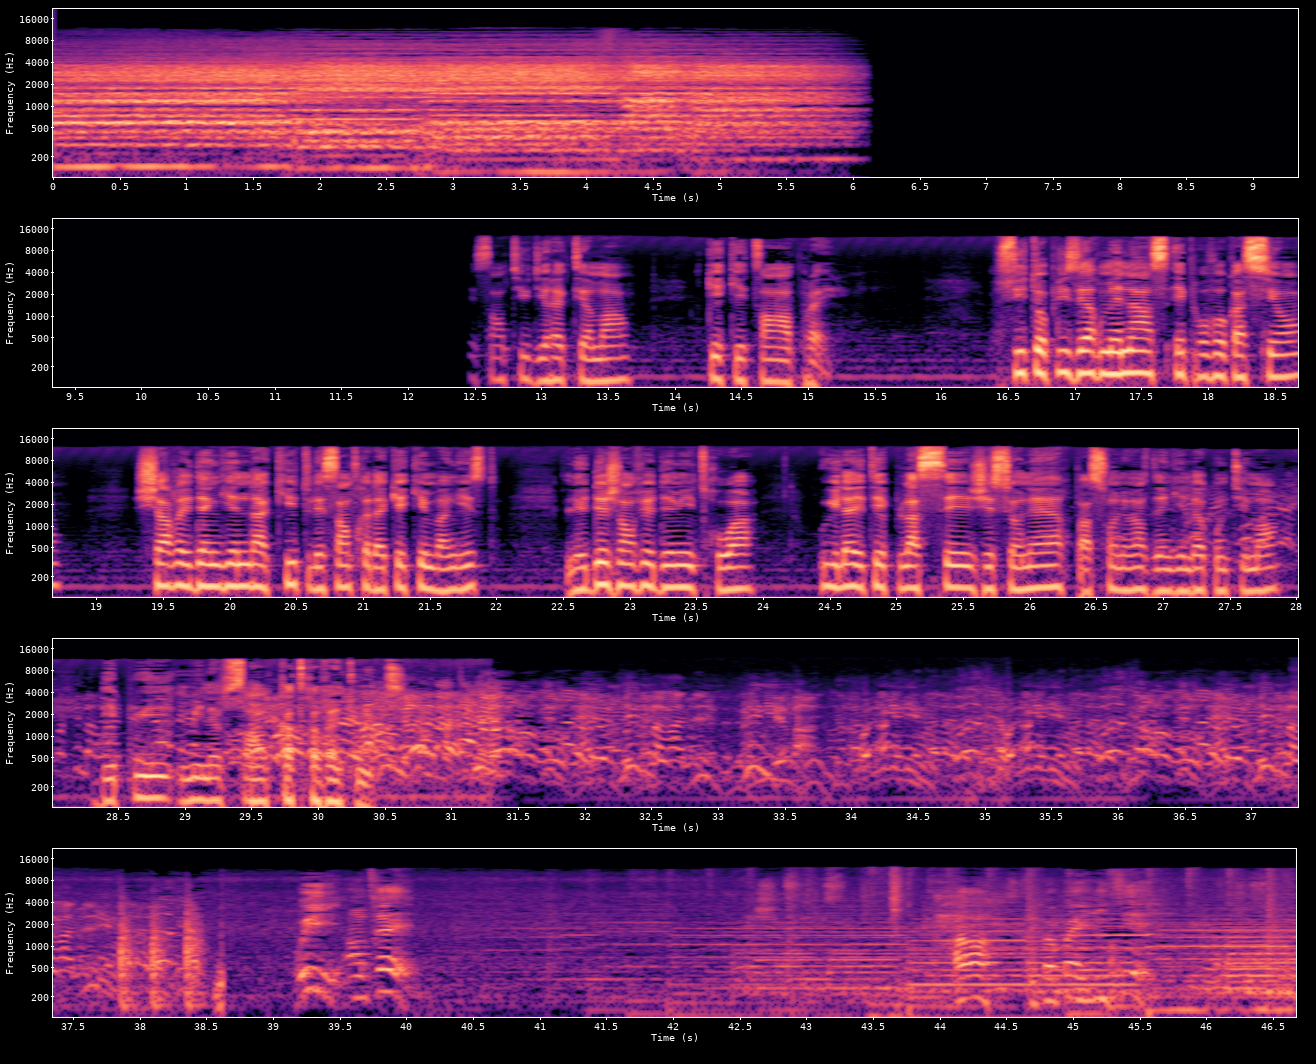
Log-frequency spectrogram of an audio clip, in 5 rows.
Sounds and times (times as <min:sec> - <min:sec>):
Speech: 0:12.5 - 0:15.3, 0:16.4 - 0:38.4, 0:39.2 - 0:40.1, 0:44.0 - 0:45.6.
